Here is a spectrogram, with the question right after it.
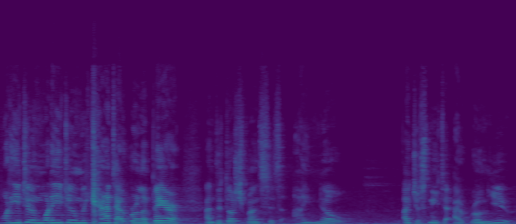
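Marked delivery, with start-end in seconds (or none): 0.0-1.8 panicky question. Acted. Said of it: "And the Irish guy says". 2.9-5.1 soft, unbothered deadpan; cool, laid-back punchline; super relaxed. Acted. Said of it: "The Dutchman's super relaxed".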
